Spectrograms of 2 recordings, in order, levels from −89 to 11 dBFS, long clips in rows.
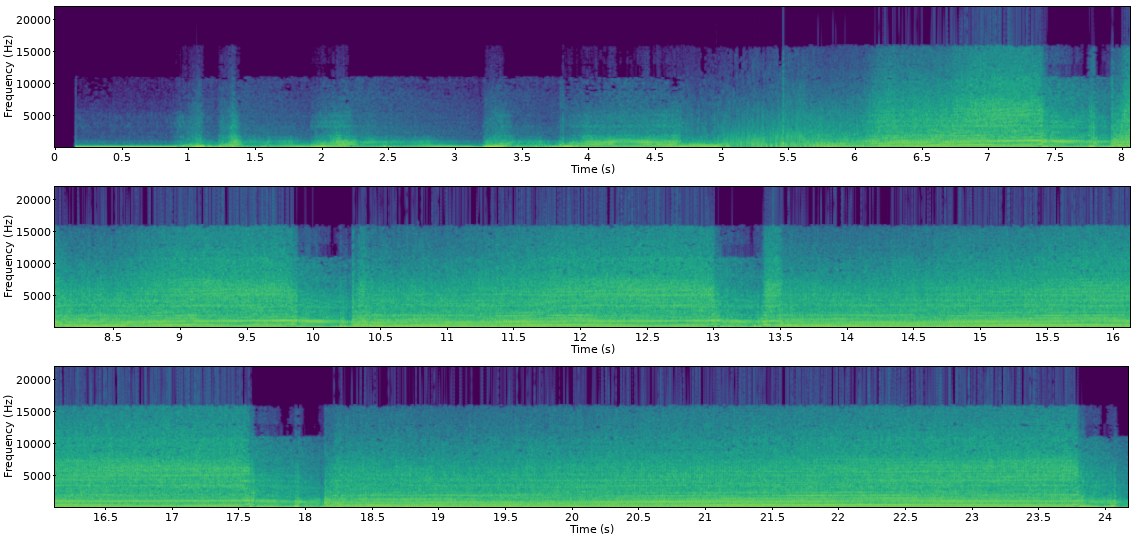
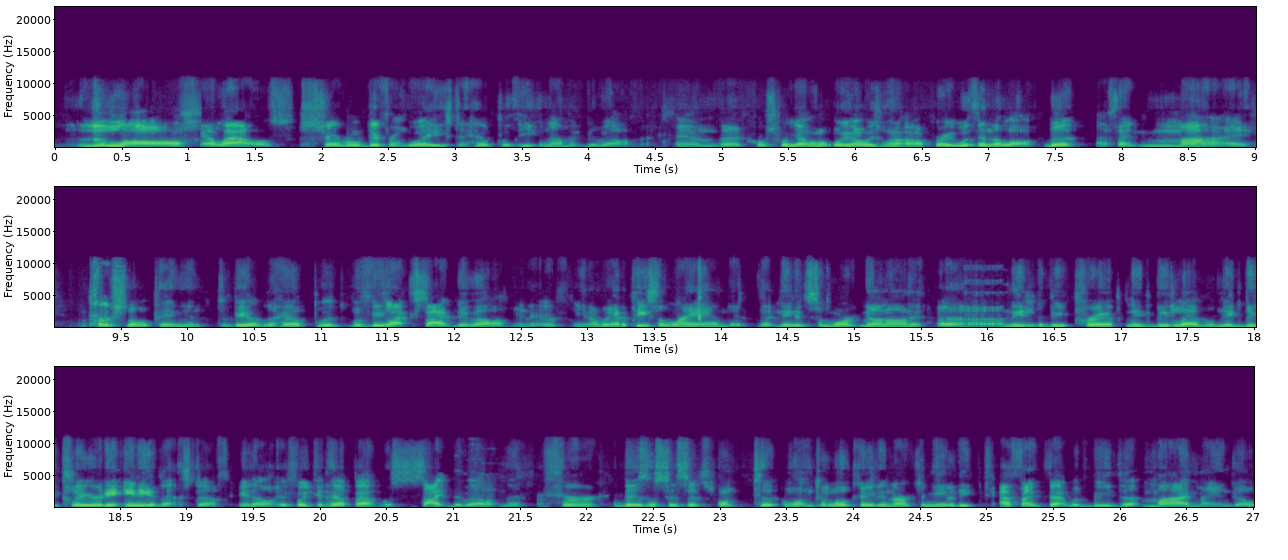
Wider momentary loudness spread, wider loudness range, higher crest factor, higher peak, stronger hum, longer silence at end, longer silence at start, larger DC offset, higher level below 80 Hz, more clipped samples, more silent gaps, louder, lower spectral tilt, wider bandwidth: about the same, 8 LU vs 10 LU; first, 7 LU vs 3 LU; second, 8 dB vs 16 dB; about the same, 0 dBFS vs -2 dBFS; neither; about the same, 0 s vs 0 s; about the same, 0.15 s vs 0.15 s; neither; first, -18 dBFS vs -50 dBFS; first, 0.7% vs under 0.1%; neither; first, -7 LUFS vs -18 LUFS; second, -3.5 dB/octave vs -5.5 dB/octave; first, 17 kHz vs 11 kHz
